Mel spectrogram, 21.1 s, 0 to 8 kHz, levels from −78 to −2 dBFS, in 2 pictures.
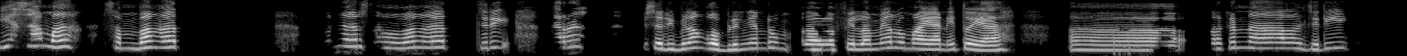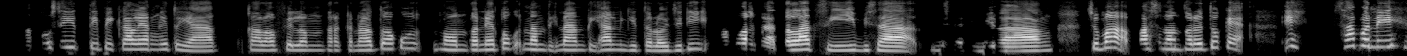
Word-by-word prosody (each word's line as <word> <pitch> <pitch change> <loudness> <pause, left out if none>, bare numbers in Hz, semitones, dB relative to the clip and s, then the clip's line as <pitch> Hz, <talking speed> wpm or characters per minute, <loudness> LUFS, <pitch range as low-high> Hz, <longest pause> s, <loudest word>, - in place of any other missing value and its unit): ya, 375 +2 -4
sama 395 -3 +3 0.3
sama 290 -2 -6
banget. 335 +1 +4 1.1
Bener, 385 +1 -3
sama 310 -1 -7
banget 330 +1 0 0.2
jadi 300 +3 -2 0.4
karena 325 +4 0 0.5
bisa 285 - +1
dibilang 275 +5 +1
Goblin 245 -2 +3
kan 285 - -2
rum 305 -3 -6 0.2
eee, 240 -1 +3
filmnya 250 +4 0
lumayan 265 -4 +4
itu 260 +2 -2
ya, 215 - +6 0.6
eee, 225 -1 -2 0.4
terkenal, 295 +1 +1 0.2
jadi 245 +4 -5 0.8
aku - - -19
sih 345 0 -5
tipikal 260 -2 -1
yang 255 - -2
itu 250 - -10
ya, - - 0 0.4
kalau 220 -1 0
film 220 -2 -2
terkenal 215 0 -2
tuh 270 - -1
aku 265 - -10 0.3
nontonnya 230 0 0
tuh 280 - -1 0.2
nanti-nantian, 230 0 0
gitu 210 -1 -7
loh, 190 0 0
jadi 260 +5 -6 0.2
aku 235 - -17
agak 225 -5 -2
telat 240 +3 +9
sih 210 -1 -3 0.2
bisa 215 -1 -1 0.4
bisa 255 - -25
dibilang. 185 +1 +5 0.4
Cuma 275 +3 +4 0.2
pas 260 0 +3
nonton 255 0 0
itu 265 - -4
kayak, - - +1 0.3
"Ih, 395 - -1 0.3
siapa 400 +2 +3
nih?" 360 +1 +6
255 Hz, 155 wpm, -22 LUFS, 225-305 Hz, 1.1 s, telat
